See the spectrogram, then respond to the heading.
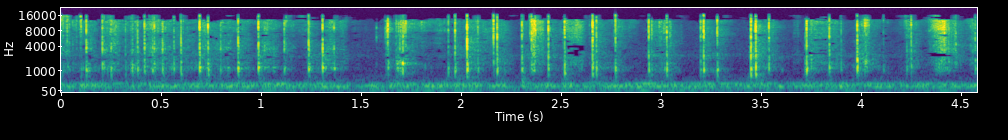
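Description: Long nails tap and scratch the ridges of a small, ribbed white plastic honey mustard sauce cup, sealed with a foil lid and full. The result is a rapid, irregular run of dry, bright clicks and scrapes over a low, steady hum.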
